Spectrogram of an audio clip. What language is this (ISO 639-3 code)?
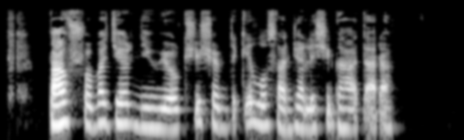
kat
